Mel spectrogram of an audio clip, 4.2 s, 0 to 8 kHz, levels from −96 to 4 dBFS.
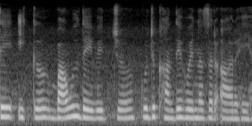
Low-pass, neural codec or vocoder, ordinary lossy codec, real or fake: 7.2 kHz; none; none; real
